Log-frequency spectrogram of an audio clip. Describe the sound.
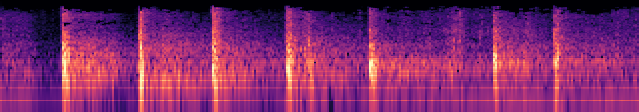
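A papier-mâché egg being crushed gives a series of sharp, dry cracks and crunches at an uneven pace, each hit loud and brief with short crackling tails.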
